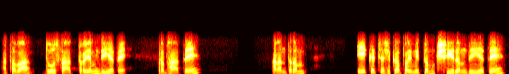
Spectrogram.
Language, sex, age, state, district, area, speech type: Sanskrit, male, 30-45, Karnataka, Uttara Kannada, urban, conversation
